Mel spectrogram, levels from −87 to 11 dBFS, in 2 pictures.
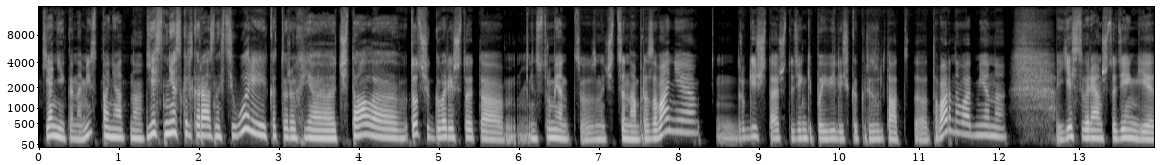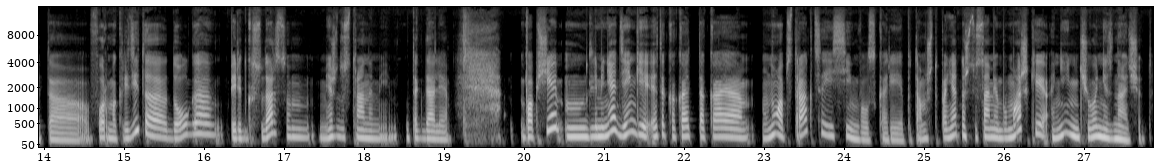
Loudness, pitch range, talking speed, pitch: -18 LUFS, 165-215 Hz, 140 wpm, 185 Hz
